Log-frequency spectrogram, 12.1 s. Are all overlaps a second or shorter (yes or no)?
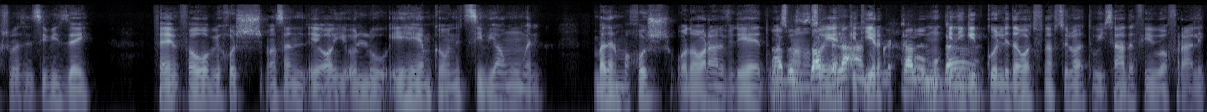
no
